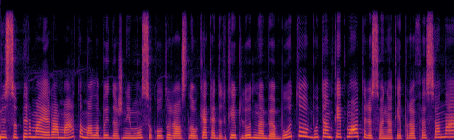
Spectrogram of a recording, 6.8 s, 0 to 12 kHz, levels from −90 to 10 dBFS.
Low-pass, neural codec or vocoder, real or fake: 10.8 kHz; none; real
